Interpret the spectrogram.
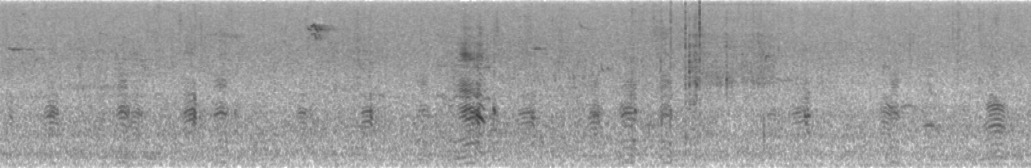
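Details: Canada geese at Hertener Schlosspark, Germany, keep up a rhythmic run of moderate honks across the recording, one louder call near the middle, with faint background noise.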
